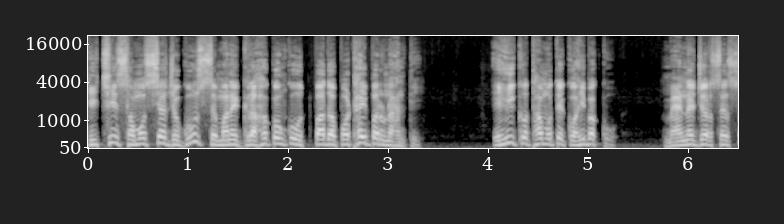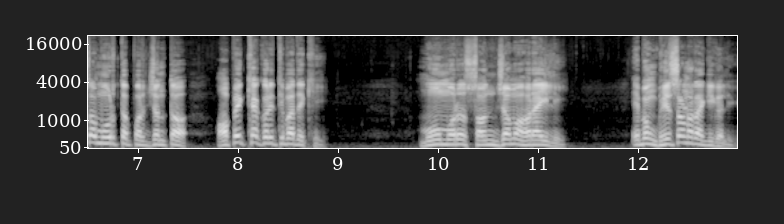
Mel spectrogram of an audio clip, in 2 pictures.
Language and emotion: Odia, angry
